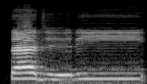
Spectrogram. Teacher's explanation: جیم حروف قلقلہ میں سے ہے تو اس کو ہلاتے ہوئے ادا کریں گے۔ تجری، را کے بعد یا ساکن آ رہا ہے تو اس کی وجہ سے اس کو ایک الف کی مقدار لمبا پڑھیں گے۔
